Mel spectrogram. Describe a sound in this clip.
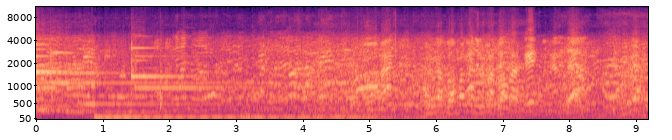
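A crowd of people chatters and calls out nearby.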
